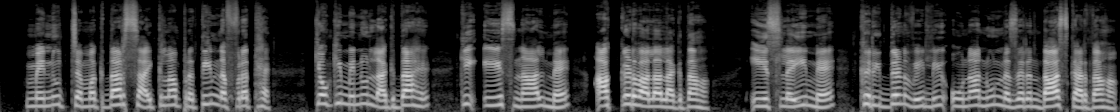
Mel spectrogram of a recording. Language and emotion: Punjabi, disgusted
